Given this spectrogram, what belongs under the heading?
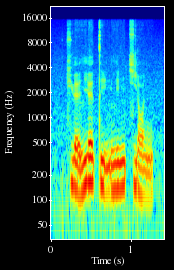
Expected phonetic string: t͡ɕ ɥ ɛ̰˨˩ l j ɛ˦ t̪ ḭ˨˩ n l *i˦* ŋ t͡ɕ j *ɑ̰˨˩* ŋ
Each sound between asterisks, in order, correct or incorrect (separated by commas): incorrect, correct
